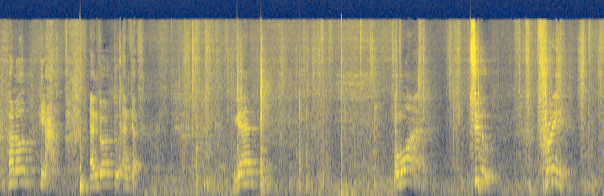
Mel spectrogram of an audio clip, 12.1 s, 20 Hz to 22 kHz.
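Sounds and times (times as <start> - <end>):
footsteps on floor: 5.2 - 7.8
low thump: 6.8 - 7.7.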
